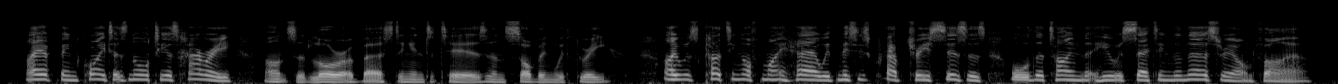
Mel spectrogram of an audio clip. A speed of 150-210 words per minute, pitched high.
Yes: average, 170 wpm; high, 195 Hz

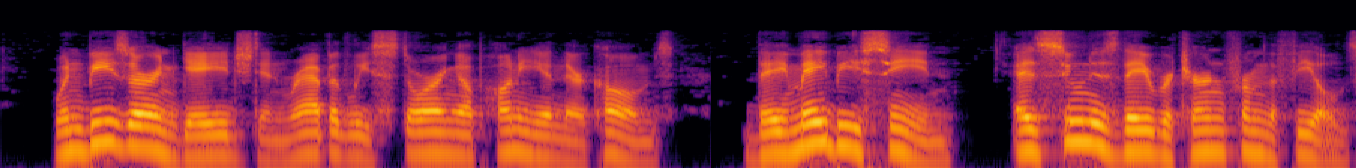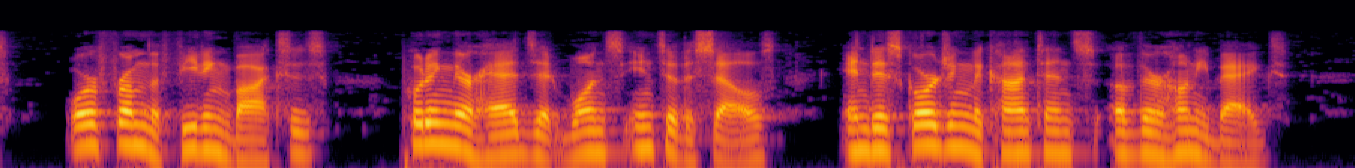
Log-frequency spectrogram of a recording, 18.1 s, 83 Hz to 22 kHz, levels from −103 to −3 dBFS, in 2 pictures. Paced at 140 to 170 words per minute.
Yes: average, 150 wpm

